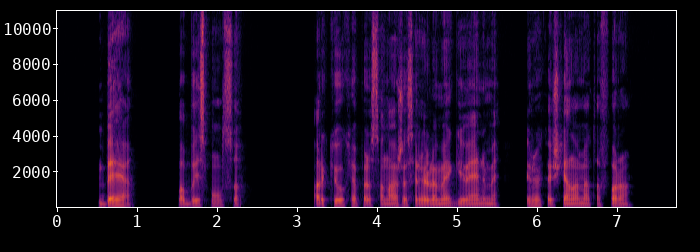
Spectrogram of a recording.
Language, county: Lithuanian, Panevėžys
